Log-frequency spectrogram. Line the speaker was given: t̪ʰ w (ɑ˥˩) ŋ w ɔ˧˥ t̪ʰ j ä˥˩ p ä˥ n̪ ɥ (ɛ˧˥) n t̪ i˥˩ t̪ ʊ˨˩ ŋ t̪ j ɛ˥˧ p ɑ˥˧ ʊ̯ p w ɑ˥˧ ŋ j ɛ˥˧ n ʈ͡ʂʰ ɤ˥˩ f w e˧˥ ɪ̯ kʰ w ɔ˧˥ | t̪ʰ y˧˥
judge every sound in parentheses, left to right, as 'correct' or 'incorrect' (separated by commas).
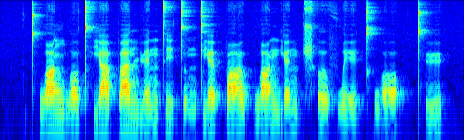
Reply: incorrect, correct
